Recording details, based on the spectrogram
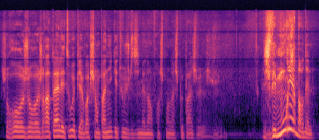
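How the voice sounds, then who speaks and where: Talking very fast at a medium pitch, a male interview guest spins a lively, casual story peppered with slang and swearing, restarting his sentences again and again.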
